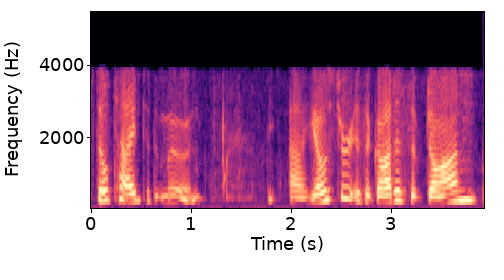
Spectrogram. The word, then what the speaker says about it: Eostre: Goddess for March 22nd is Yostre. It's spelled E-O-S-T-R-E, and by the way, it's the origin of the word Easter.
